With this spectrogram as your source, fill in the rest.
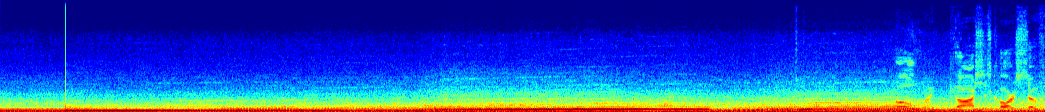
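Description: A Dodge Challenger Hellcat Redeye Jailbreak's supercharged engine drones loudly from inside the cabin, rising through gears with shifts and a building whine, steady and close throughout, with a voice briefly heard near the end.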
